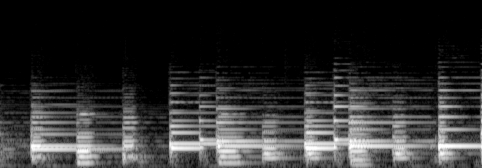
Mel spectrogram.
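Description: Solo piano music: slow chords and single notes struck every half second to a second, each left to ring and fade before the next.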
